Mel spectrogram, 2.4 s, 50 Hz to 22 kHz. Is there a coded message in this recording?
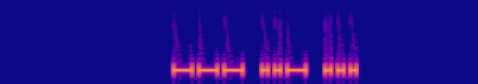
Yes: Morse code from 0.9 to 1.8 s, heard as a keyed tone, about 37 wpm, 690 Hz. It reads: OUS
